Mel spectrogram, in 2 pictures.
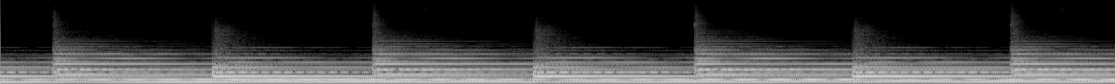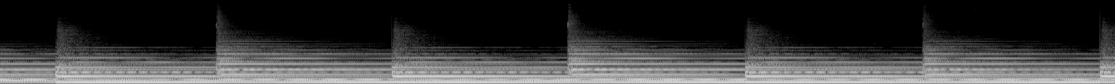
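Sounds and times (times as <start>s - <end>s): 
large church bell ringing: 0.0s - 22.2s.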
